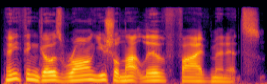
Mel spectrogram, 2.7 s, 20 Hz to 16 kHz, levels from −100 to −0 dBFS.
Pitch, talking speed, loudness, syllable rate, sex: 135 Hz, 225 wpm, -16 LUFS, 5.4 syllables/s, male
